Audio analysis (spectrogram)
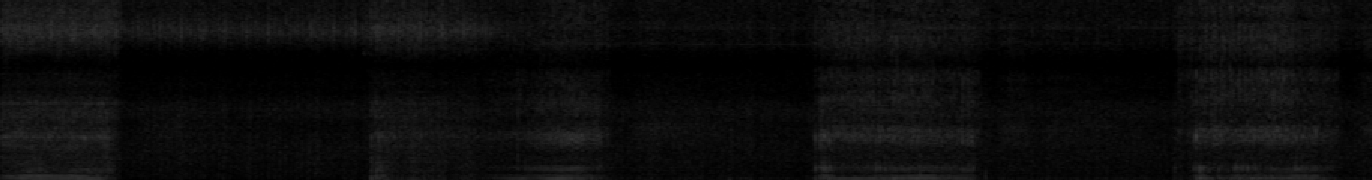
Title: My senior cat is snoring so loudly 😴💤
